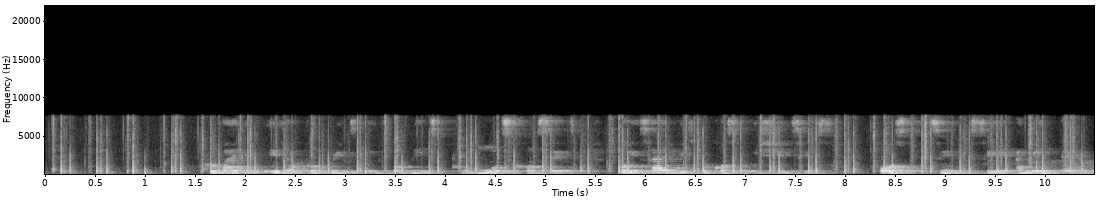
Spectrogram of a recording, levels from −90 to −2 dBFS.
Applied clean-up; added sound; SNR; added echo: none; Run; 7 dB; reverberation time 0.7 s.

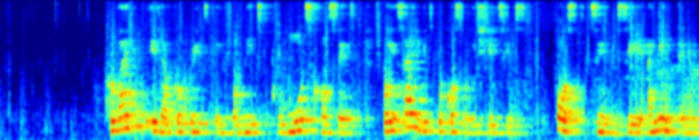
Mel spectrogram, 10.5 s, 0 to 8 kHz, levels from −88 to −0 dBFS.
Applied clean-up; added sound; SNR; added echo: neural separator model SepFormer DNS4.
